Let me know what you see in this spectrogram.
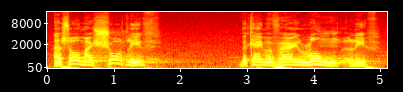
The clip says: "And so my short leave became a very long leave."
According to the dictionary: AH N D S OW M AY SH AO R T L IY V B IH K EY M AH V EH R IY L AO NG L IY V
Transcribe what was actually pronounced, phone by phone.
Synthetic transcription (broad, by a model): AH N S OW M AY SH AO R T L IY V B IH K EY M AH V EH R IY L AO NG L IY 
